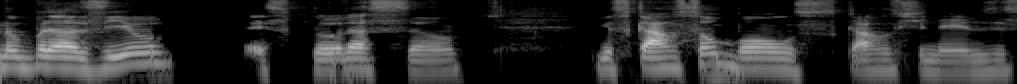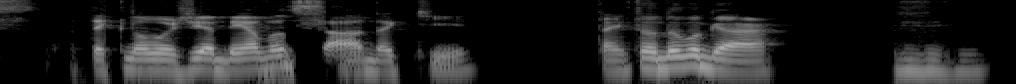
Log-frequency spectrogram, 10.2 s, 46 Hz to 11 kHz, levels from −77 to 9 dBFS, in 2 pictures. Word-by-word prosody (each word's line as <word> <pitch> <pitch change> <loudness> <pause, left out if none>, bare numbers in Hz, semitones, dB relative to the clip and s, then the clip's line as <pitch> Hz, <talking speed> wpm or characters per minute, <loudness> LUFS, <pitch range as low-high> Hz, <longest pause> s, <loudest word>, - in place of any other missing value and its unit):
no 140 -1 +1
Brasil 135 +6 +4 0.4
é 455 - -4
exploração. 115 - -1 0.7
E - - -7
os 120 - -1
carros 130 0 +7
são 170 +1 0
bons, 125 -4 0
os - - -8
carros 115 +1 -2
chineses, 105 +1 -7
a - - -32
tecnologia 115 0 -1
é - - -3
bem 115 +1 +1
avançada 125 -4 -2
aqui, 110 +2 -12 0.5
está 110 - -7
em 110 - -9
todo 130 +3 0
lugar. 110 -8 +1 0.6
uhum. 110 -1 -15
120 Hz, 135 wpm, -27 LUFS, 110-130 Hz, 0.7 s, carros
